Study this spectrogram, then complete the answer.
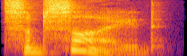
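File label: "subside", British English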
